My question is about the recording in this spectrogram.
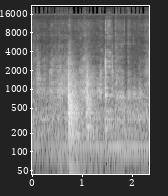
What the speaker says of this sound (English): Stir it with a stick.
